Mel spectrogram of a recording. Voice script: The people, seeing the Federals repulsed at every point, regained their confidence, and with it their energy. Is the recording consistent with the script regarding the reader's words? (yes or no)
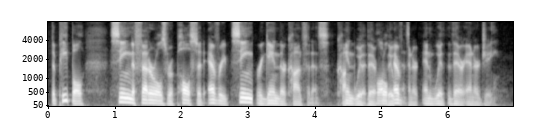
no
